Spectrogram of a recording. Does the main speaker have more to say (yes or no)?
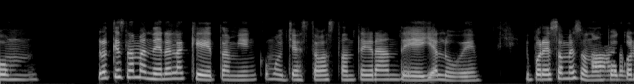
yes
